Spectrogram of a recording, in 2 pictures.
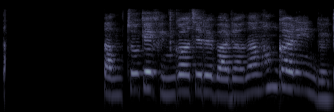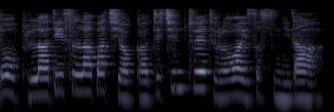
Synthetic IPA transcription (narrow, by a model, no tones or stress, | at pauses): namt͡ɕ͈oɡe̞kɯnɡʌd͡ʑiɾɯɭmaɾjʌnɦanɦʌnɡaɾiːndɯɭdopɯɭːadisʰɯɭːabat͡ɕijʌk̚k͈ad͡ʑit͡ɕʰimtʰue̞tɯɾʌwais͈ʌs͈ɯmɲida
